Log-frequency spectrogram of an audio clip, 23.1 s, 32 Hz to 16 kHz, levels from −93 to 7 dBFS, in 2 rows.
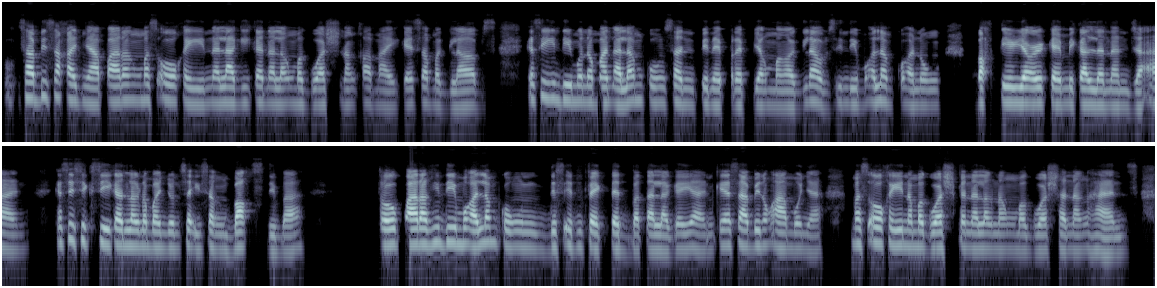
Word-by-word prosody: Sabi 230 Hz, +2 st, +3 dB
sa 235 Hz, 0 st, -1 dB
kanya, 195 Hz, -5 st, +2 dB
parang 205 Hz, +1 st, +1 dB
mas 210 Hz, 0 st, -5 dB
okey 190 Hz, -4 st, -2 dB
na 185 Hz, -, -3 dB
lagi 185 Hz, 0 st, +2 dB
ka 190 Hz, +1 st, -2 dB
na 180 Hz, -, -4 dB
lang 180 Hz, +1 st, -4 dB
mag-wash 175 Hz, 0 st, -5 dB
ng 170 Hz, 0 st, -9 dB
kamay 165 Hz, -4 st, -7 dB
kaysa 175 Hz, +1 st, -5 dB
mag-gloves, 160 Hz, 0 st, -5 dB, 0.3 s
kasi 225 Hz, +2 st, -3 dB
hindi 210 Hz, -1 st, -3 dB
mo 200 Hz, -, -1 dB
naman 190 Hz, -1 st, +1 dB
alam 190 Hz, +4 st, +3 dB
kung 185 Hz, -1 st, -7 dB
saan 180 Hz, -3 st, -2 dB
pine-prep 170 Hz, -1 st, -3 dB
'yang 165 Hz, -1 st, -1 dB
mga 160 Hz, -2 st, -5 dB
gloves, 185 Hz, -2 st, -2 dB
hindi 180 Hz, -1 st, -8 dB
mo 185 Hz, +3 st, -12 dB
alam 190 Hz, -1 st, -2 dB
kung 180 Hz, -2 st, -5 dB
anong 165 Hz, 0 st, -7 dB, 0.4 s
bacteria 185 Hz, 0 st, +4 dB
or 180 Hz, -, +7 dB
chemical 175 Hz, -1 st, +3 dB
na 165 Hz, -, +3 dB
nandiyaan. 160 Hz, 0 st, -2 dB, 0.3 s
Kasi 230 Hz, +2 st, -3 dB
siksikan 210 Hz, -4 st, +2 dB
lang 190 Hz, -1 st, +2 dB
naman 180 Hz, -1 st, 0 dB
'yon 175 Hz, -1 st, -4 dB
sa 190 Hz, -, +2 dB
isang 165 Hz, -2 st, -5 dB
box, 180 Hz, +2 st, +3 dB
'di 155 Hz, -1 st, -10 dB
ba? 155 Hz, +3 st, -3 dB, 0.8 s
So, 200 Hz, +1 st, +6 dB
parang 205 Hz, 0 st, +10 dB
hindi 220 Hz, +1 st, -1 dB
mo 210 Hz, -, 0 dB
alam 210 Hz, +4 st, +5 dB
kung 180 Hz, -3 st, -5 dB
disinfected 180 Hz, -3 st, 0 dB
ba 165 Hz, -, +1 dB
talaga 160 Hz, -2 st, 0 dB
'yan. 165 Hz, -1 st, -2 dB
Kaya 195 Hz, 0 st, +2 dB
sabi 195 Hz, 0 st, +3 dB
nung 195 Hz, -, -5 dB
amo 175 Hz, -1 st, +1 dB
niya, 155 Hz, -1 st, -6 dB, 0.3 s
mas 210 Hz, -1 st, -1 dB
okey 210 Hz, -2 st, +3 dB
na 185 Hz, -, -2 dB
mag-wash 180 Hz, 0 st, +1 dB
ka 180 Hz, -, 0 dB
na 170 Hz, -1 st, -1 dB
lang 170 Hz, -1 st, -3 dB
nang 165 Hz, 0 st, -6 dB
mag-wash 160 Hz, 0 st, -4 dB
siya 160 Hz, -, 0 dB
ng 160 Hz, 0 st, -5 dB
hands 145 Hz, -1 st, -4 dB
180 Hz, 195 wpm, -24 LUFS, 165-195 Hz, 0.8 s, parang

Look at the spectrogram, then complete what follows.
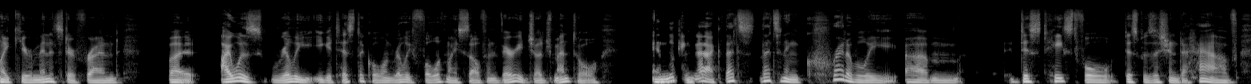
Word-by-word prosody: like 105 Hz, -3 st, +2 dB
your 100 Hz, -, +3 dB
minister 105 Hz, -3 st, +2 dB
friend, 90 Hz, 0 st, -1 dB, 0.5 s
but 100 Hz, -2 st, +2 dB, 0.2 s
I 115 Hz, +3 st, +6 dB
was 135 Hz, -10 st, +4 dB
really 105 Hz, +3 st, +4 dB
egotistical, 100 Hz, +1 st, -2 dB
and 95 Hz, -, -1 dB
really 105 Hz, 0 st, +1 dB
full 95 Hz, +2 st, -3 dB
of 115 Hz, -, -3 dB
myself, 90 Hz, -3 st, -2 dB
and 90 Hz, 0 st, -2 dB
very 115 Hz, +5 st, +3 dB
judgmental. 90 Hz, +1 st, -1 dB, 0.5 s
And 115 Hz, +1 st, +6 dB
looking 110 Hz, -9 st, +1 dB
back, 130 Hz, -9 st, +1 dB
that's 155 Hz, +3 st, -1 dB
that's 165 Hz, 0 st, 0 dB
an 145 Hz, -, +4 dB
incredibly, 105 Hz, -, -1 dB
um, 95 Hz, -3 st, -1 dB, 0.6 s
distasteful 110 Hz, -7 st, +1 dB
disposition 100 Hz, -3 st, -1 dB
to 85 Hz, -, -3 dB
have. 95 Hz, -4 st, 0 dB
100 Hz, 140 wpm, -23 LUFS, 95-120 Hz, 0.6 s, I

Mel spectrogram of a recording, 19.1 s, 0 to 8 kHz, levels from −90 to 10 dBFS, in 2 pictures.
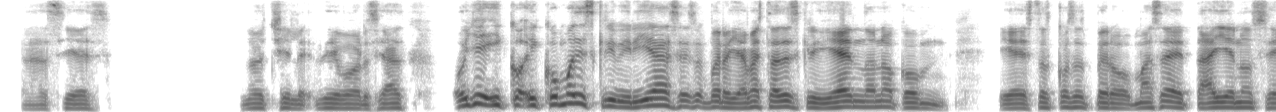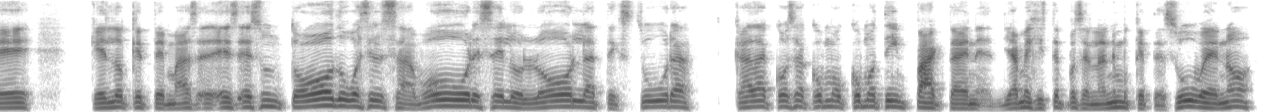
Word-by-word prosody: Así 100 Hz, +3 st, -7 dB
es. 110 Hz, -2 st, -9 dB, 1.0 s
Los 115 Hz, +1 st, -7 dB
chilaq 115 Hz, -1 st, -7 dB
divorciados. 115 Hz, 0 st, -3 dB, 0.3 s
Oye, 205 Hz, +6 st, +4 dB
¿y 200 Hz, 0 st, +3 dB, 0.2 s
y 190 Hz, -, +5 dB
cómo 210 Hz, +4 st, +5 dB
describirías 170 Hz, -2 st, +4 dB
eso? 155 Hz, -1 st, -2 dB
Bueno, 135 Hz, 0 st, +1 dB
ya 125 Hz, 0 st, +2 dB
me 150 Hz, -, +2 dB
estás 145 Hz, 0 st, +2 dB
describiendo, 145 Hz, +2 st, +4 dB
¿no? 150 Hz, 0 st, -3 dB
Con 120 Hz, -7 st, -3 dB, 0.4 s
y 115 Hz, -, -3 dB
estas 120 Hz, +3 st, -1 dB
cosas, 140 Hz, -1 st, -3 dB
pero 120 Hz, -4 st, -1 dB
más 130 Hz, +3 st, -2 dB
a 150 Hz, -, +3 dB
detalle, 130 Hz, +1 st, +2 dB
no 135 Hz, 0 st, -1 dB
sé, 125 Hz, -1 st, 0 dB, 0.4 s
¿qué 125 Hz, +1 st, -1 dB
es 130 Hz, -, -1 dB
lo 145 Hz, 0 st, 0 dB
que 135 Hz, -, -2 dB
te 120 Hz, -, -3 dB
más 115 Hz, +2 st, -3 dB
e 135 Hz, +3 st, -2 dB
es 140 Hz, +3 st, -1 dB
un 160 Hz, -4 st, -4 dB
todo 170 Hz, +4 st, +3 dB
o 165 Hz, -, +2 dB
es 155 Hz, -, -1 dB
el 155 Hz, -3 st, -1 dB
sabor, 155 Hz, +9 st, +1 dB
es 145 Hz, -, -1 dB
el 145 Hz, -2 st, -1 dB
olor, 140 Hz, +7 st, 0 dB
la 140 Hz, -3 st, -1 dB
textura? 145 Hz, +4 st, -4 dB, 0.2 s
Cada 145 Hz, +4 st, -3 dB
cosa, 155 Hz, 0 st, -4 dB
¿cómo 150 Hz, 0 st, -5 dB
cómo 155 Hz, +1 st, -2 dB
te 155 Hz, -, -2 dB
impacta 130 Hz, -5 st, +1 dB
en 115 Hz, 0 st, 0 dB
el? 80 Hz, -3 st, -11 dB
Ya 120 Hz, +2 st, 0 dB
me 140 Hz, -, +1 dB
dijiste, 115 Hz, -4 st, -4 dB
pues, 135 Hz, -3 st, -6 dB
el 110 Hz, -1 st, -2 dB
ánimo 135 Hz, +3 st, 0 dB
que 110 Hz, -, -4 dB
te 90 Hz, -, -9 dB
sube, 140 Hz, -4 st, +3 dB
¿no? 145 Hz, +1 st, -2 dB
135 Hz, 200 wpm, -27 LUFS, 120-150 Hz, 1.0 s, y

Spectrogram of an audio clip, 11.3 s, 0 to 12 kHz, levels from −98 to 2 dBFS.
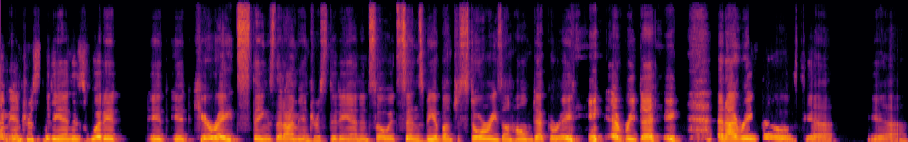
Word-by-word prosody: I'm 205 Hz, -, -3 dB
interested 305 Hz, -, -1 dB
in 170 Hz, -1 st, +2 dB
is 165 Hz, +1 st, -3 dB
what 180 Hz, +1 st, +5 dB
it 185 Hz, -1 st, +2 dB, 0.3 s
it 345 Hz, -3 st, 0 dB
it 165 Hz, -, -3 dB
curates 410 Hz, -9 st, +3 dB
things 175 Hz, -1 st, -1 dB
that 160 Hz, -2 st, 0 dB
I'm 170 Hz, +2 st, 0 dB
interested 230 Hz, +5 st, -5 dB
in, 110 Hz, -2 st, -4 dB
and, -, -, -5 dB
so, 135 Hz, -, -2 dB
it 130 Hz, -, -5 dB
sends 190 Hz, -1 st, -1 dB
me 160 Hz, -1 st, +5 dB
a 155 Hz, -, +2 dB
bunch 150 Hz, 0 st, -3 dB
of 155 Hz, -, -12 dB
stories 170 Hz, -1 st, +2 dB
on 150 Hz, +1 st, -2 dB
home 165 Hz, -1 st, -1 dB
decorating 180 Hz, -, +1 dB, 0.4 s
every 345 Hz, -2 st, +4 dB
day, 380 Hz, -, +1 dB, 0.4 s
and 210 Hz, -, +3 dB
I 195 Hz, +1 st, +6 dB
read 200 Hz, -2 st, +4 dB, 0.2 s
those, 230 Hz, -2 st, -1 dB
yeah. -, -, -5 dB, 0.5 s
Yeah. 110 Hz, 0 st, -8 dB
185 Hz, 180 wpm, -25 LUFS, 165-240 Hz, 0.5 s, I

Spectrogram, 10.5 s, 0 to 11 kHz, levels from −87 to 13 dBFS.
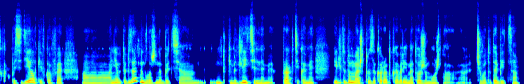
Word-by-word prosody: как -, -, -11 dB
посиделки 200 Hz, +9 st, +3 dB
в 180 Hz, -, -20 dB
кафе, 175 Hz, -1 st, -4 dB, 0.4 s
а, 170 Hz, 0 st, -2 dB
они 185 Hz, +3 st, +2 dB
вот 190 Hz, -1 st, -3 dB
обязательно 250 Hz, -, +5 dB
должны 180 Hz, 0 st, 0 dB
быть, 165 Hz, -1 st, -5 dB
ам, 165 Hz, -1 st, -4 dB, 0.3 s
ну, 210 Hz, -4 st, -1 dB
такими 170 Hz, -4 st, -4 dB
длительными 150 Hz, -, +2 dB
практиками? 85 Hz, -, 0 dB, 0.4 s
Или 200 Hz, -, -1 dB
ты 205 Hz, -, -4 dB
думаешь, 185 Hz, -3 st, +5 dB
что 175 Hz, 0 st, -5 dB
за 165 Hz, 0 st, -3 dB
короткое 195 Hz, +2 st, +1 dB
время 175 Hz, -1 st, +1 dB
тоже 155 Hz, -3 st, 0 dB
можно, 70 Hz, -, -6 dB
а, -, -, -13 dB, 0.2 s
чего-то 135 Hz, -2 st, -5 dB
добиться? 155 Hz, -4 st, -2 dB
175 Hz, 155 wpm, -23 LUFS, 155-190 Hz, 0.4 s, обязательно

